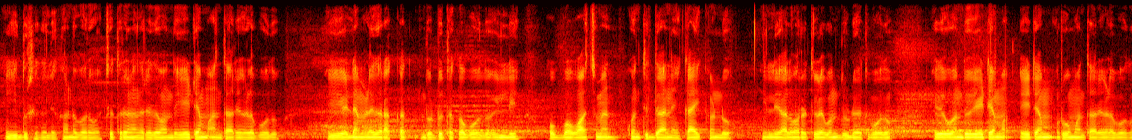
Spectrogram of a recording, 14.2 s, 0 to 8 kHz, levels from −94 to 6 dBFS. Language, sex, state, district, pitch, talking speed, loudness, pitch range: Kannada, male, Karnataka, Chamarajanagar, 90 Hz, 135 wpm, -20 LUFS, 90-95 Hz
